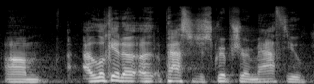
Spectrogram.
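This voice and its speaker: A middle-aged wrestling coach gives an earnest devotional talk in a medium-pitched, slightly bright voice at normal speed. His speech is full of ums and restarts, and he sometimes acts out the voices of the people he quotes.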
